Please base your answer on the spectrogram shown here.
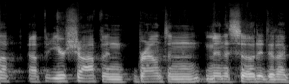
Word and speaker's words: Brownton: And so here I am now up at your shop in Brownton, Minnesota. Did I pronounce that right? Yep, you got it right. Brownton.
